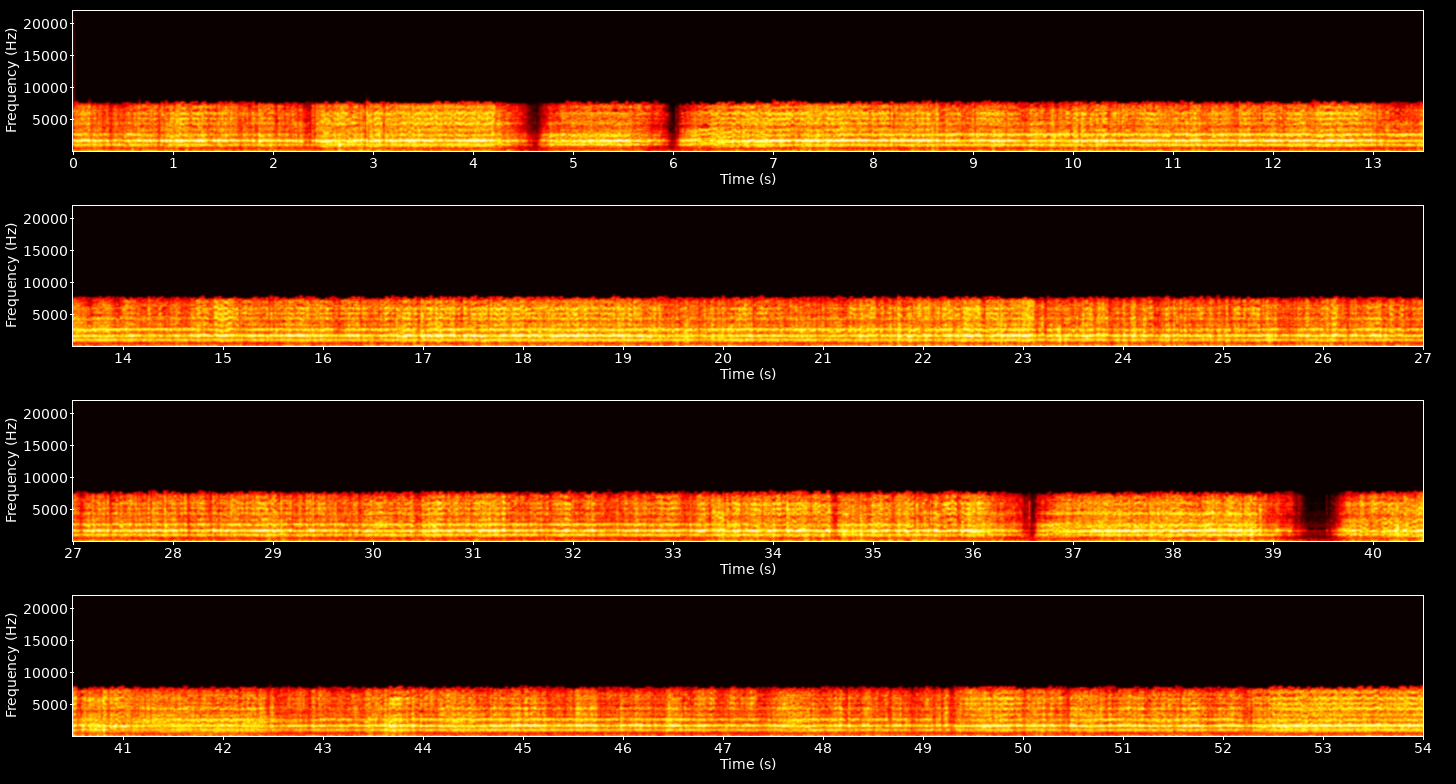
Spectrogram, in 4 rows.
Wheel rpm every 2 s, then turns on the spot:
230, 210, 120, 160, 230, 230, 230, 230, 230, 230, 230, 240, 230, 230, 230, 230, 230, 220, 160, 160, 170, 210, 230, 230, 230, 230, 210.
none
